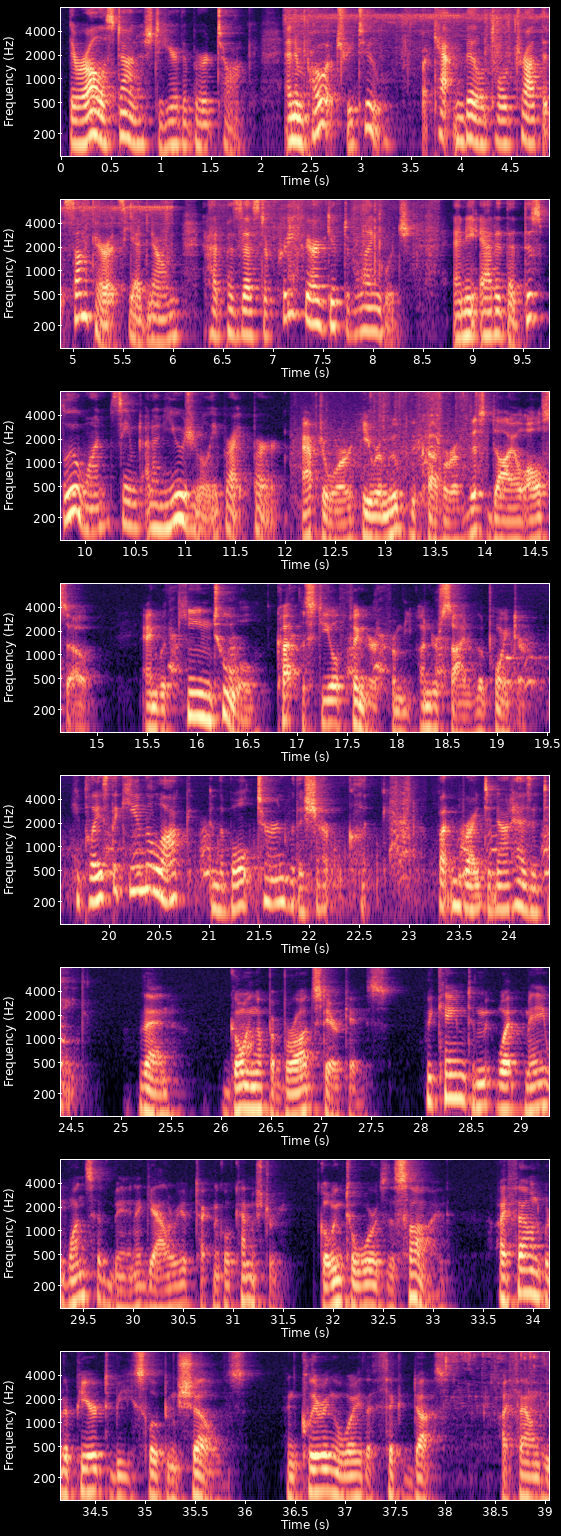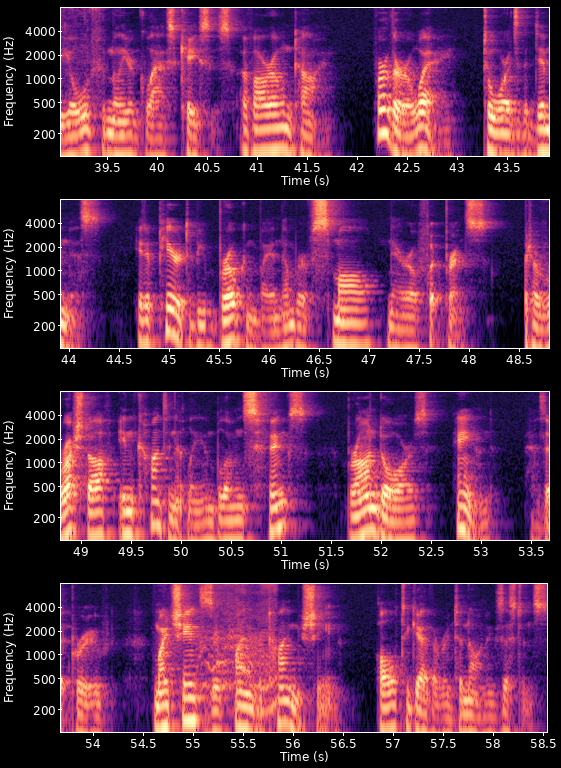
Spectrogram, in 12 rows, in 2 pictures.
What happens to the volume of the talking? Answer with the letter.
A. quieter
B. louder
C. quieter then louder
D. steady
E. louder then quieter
D.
